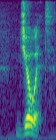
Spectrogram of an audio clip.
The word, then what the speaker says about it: Jowett: So he says, what interested me most was his opinion of Jowett. And then in parentheses, he says, here usually pronounced to rhyme with poet. And this person that he's referencing is Benjamin Jowett, who lived 1817 to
